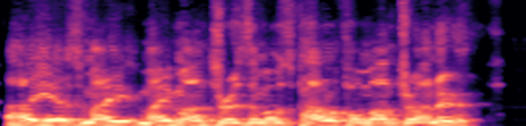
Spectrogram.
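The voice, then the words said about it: Indian accent guru voice. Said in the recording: “in an Indian accent, he says”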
